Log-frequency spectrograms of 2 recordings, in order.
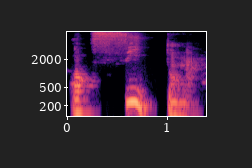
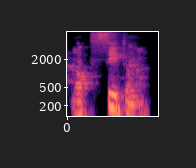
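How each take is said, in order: First: Oxítona slowly, with a long, stressed "xí"; drawn-out Oxítona, middle syllable stretched. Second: Said in the usual way. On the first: Shown as a demonstration. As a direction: lean hard and long on the "xí" of Oxítona. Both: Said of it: "essa é a sílaba que vai ser pronunciada com".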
